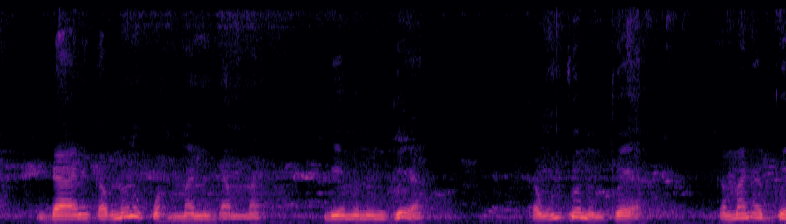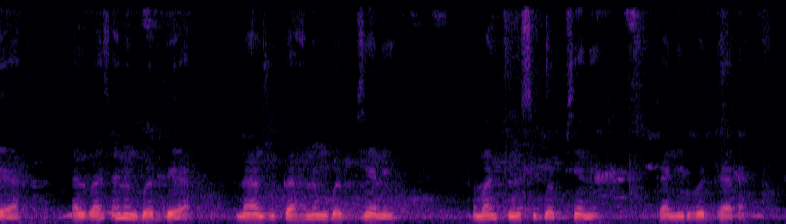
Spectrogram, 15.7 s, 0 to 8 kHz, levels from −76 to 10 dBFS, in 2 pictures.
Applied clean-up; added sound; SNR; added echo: none; none; none; none.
